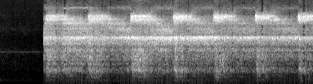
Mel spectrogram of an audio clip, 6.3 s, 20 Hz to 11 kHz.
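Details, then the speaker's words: Transcranial Doppler: harsh, hissing, high-pitched flow surging about 70 times a minute, with a whirl-like turbulence at the base of the flow. This is the turbulent high-velocity flow of intracranial stenosis, also heard in vasospasm and vasculopathy; peaks reached 381 cm/s. "cuando se escucha este es el sonido que se escucha en las estenosis intracraneales también se escuchan en los vasos pasmos vasculopatía ese es el incremento de velocidades"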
